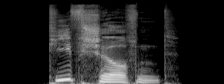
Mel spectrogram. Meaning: profound, meaningful
- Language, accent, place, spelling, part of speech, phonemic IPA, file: German, Germany, Berlin, tiefschürfend, adjective, /ˈtiːfˌʃʏʁfn̩t/, De-tiefschürfend.ogg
